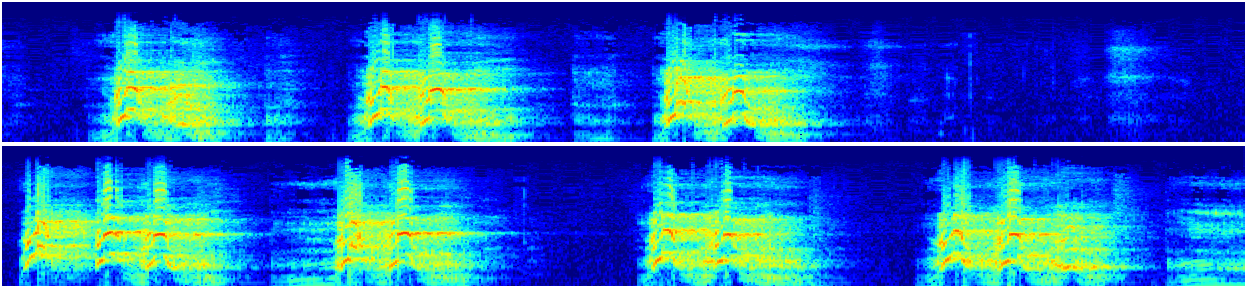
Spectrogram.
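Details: German Shepherd barking at a Halloween pumpkin, which it clearly dislikes: loud, harsh barks in paired bursts, about two every two seconds, with a short pause near the middle.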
